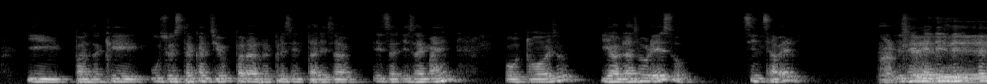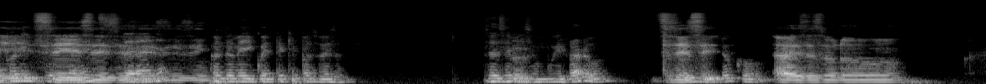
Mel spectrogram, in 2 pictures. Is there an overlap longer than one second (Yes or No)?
Yes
